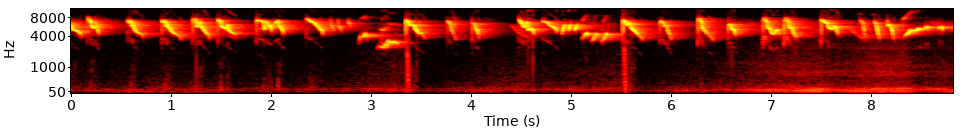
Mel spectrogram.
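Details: Oriental white-eye of the local Garut, West Java type in full forest-style song, a steady stream of high, downslurred whistles and chattering trills, roughly three notes a second, with two soft clicks and faint low hum near the end.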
